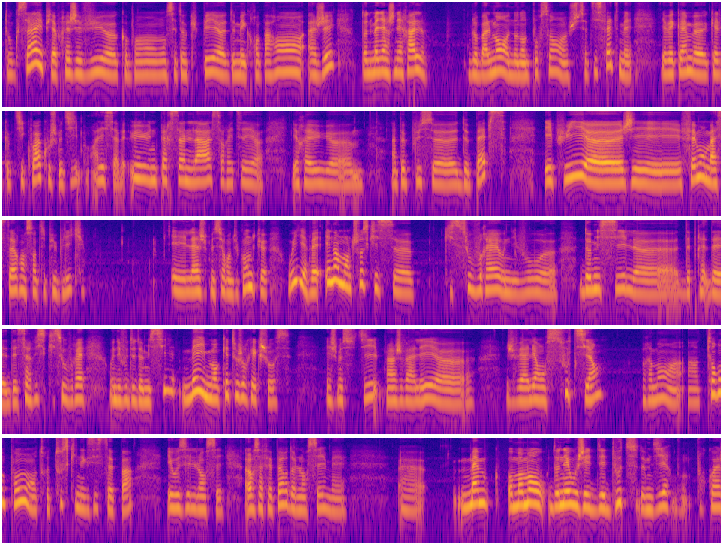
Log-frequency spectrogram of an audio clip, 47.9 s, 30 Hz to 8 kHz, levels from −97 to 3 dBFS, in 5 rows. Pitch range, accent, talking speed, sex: 170-205 Hz, French, 200 wpm, female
